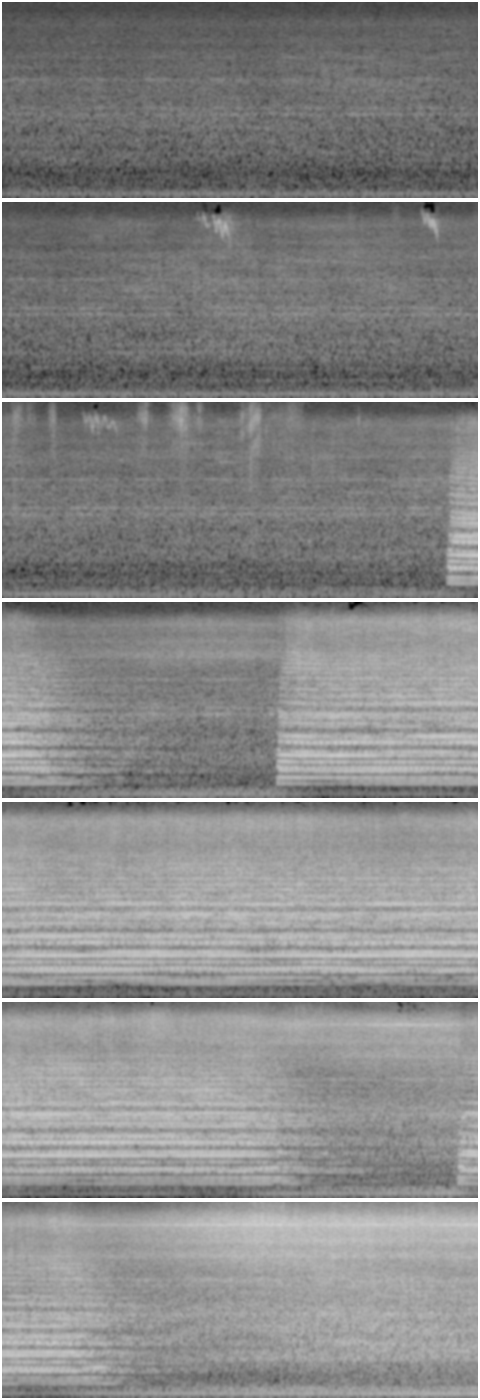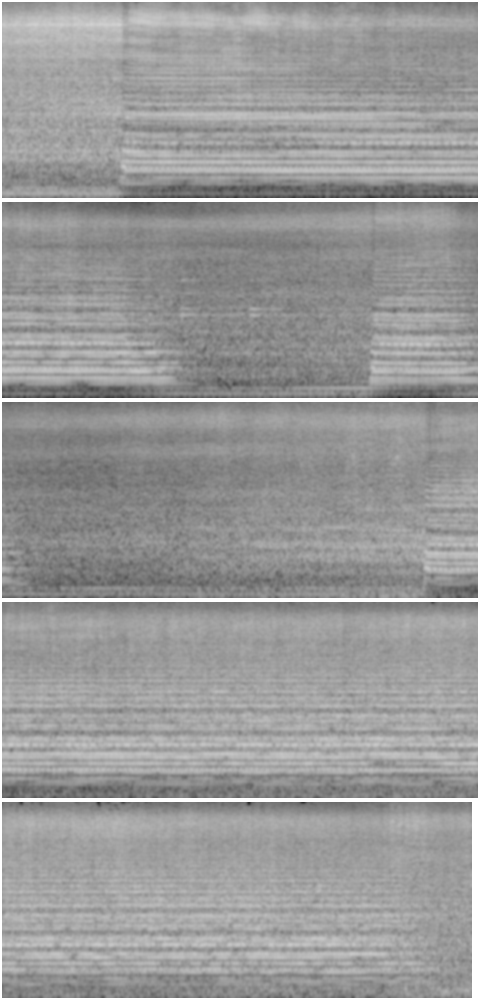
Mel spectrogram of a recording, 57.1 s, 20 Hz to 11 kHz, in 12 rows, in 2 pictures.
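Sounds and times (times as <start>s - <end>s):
diesel locomotive engine rumble: 0.0s - 57.0s
train air horn blasts: 14.0s - 15.9s, 17.0s - 27.4s, 28.3s - 30.2s, 34.2s - 40.1s, 41.7s - 43.2s, 47.0s - 56.8s.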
